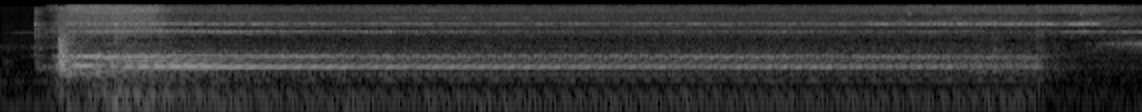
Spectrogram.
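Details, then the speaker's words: Aero compressor nebulizer demonstration, medicine cup connected to a mask, foot-pressed on: small compressor switches on, runs with steady hum and whine, then stops; dose takes seven minutes; compressor nebulizer running. "it takes seven minutes to complete our dose"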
